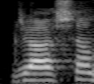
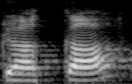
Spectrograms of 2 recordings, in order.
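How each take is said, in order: First: The second consonant is an 'sh' sound. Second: The second consonant is a 'k' sound. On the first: The speaker calls it right. "this is how they pronounce it" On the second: The speaker calls it wrong. "it's not ग्राका"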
